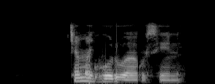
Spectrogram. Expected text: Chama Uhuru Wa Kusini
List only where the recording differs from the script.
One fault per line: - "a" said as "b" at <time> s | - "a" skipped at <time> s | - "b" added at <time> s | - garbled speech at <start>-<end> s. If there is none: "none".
none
